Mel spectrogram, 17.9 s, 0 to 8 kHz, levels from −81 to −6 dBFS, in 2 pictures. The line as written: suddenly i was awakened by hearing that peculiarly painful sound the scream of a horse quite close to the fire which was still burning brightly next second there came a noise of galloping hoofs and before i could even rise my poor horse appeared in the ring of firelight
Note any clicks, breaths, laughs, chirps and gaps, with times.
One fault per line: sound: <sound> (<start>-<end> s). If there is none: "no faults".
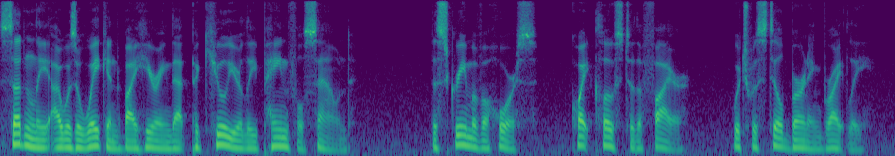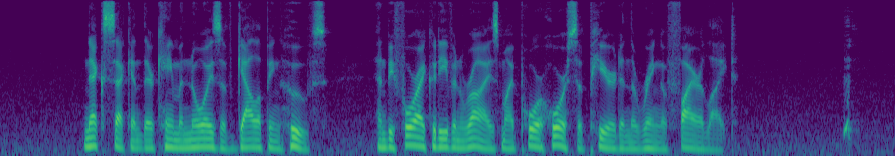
sound: laugh (17.4-17.6 s)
